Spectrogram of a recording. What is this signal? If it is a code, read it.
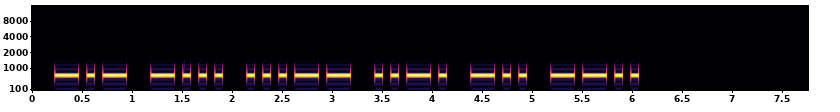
Morse code, heard as a keyed tone, about 15 wpm, 700 Hz. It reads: KB3FDZ
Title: USA Call Signs - 6 Characters - 15wpm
